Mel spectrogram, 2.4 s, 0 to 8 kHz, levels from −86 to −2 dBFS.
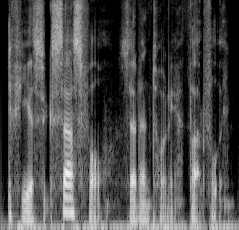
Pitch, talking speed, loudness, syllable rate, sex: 95 Hz, 175 wpm, -19 LUFS, 6.2 syllables/s, male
